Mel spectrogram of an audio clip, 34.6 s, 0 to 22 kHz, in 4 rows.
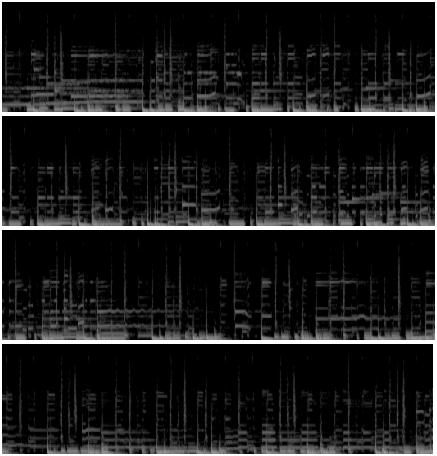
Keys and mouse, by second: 0.9-2.0 drag, 4.4 ctrl+Tab, 5.6 click, 6.3 ctrl+Tab, 8.2 click, 8.7 click, 8.9 click, 9.5 middle click, 10.2 g, 12.5 click, 13.1 middle click, 13.6 click, 13.8 middle click, 15.3 shift+d, 17.0 click, 17.9 ctrl+j, 19.4-19.9 middle drag, 20.2 middle click, 20.9-21.4 shift+middle drag, 22.2 F6, 22.6 shift+a, 22.7 shift+a, 24.6 s, 25.8 s, 27.9 s, 29.0 g, 30.6 shift+middle drag, 31.5 Tab, 32.0 ctrl+r, 33.3 ctrl+b.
